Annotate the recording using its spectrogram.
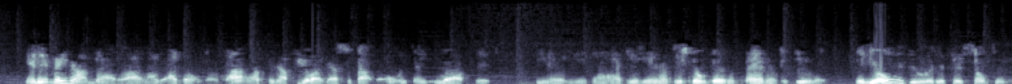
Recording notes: jailhouse phone calls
